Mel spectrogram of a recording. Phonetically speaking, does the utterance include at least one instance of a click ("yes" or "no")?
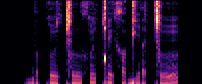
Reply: yes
